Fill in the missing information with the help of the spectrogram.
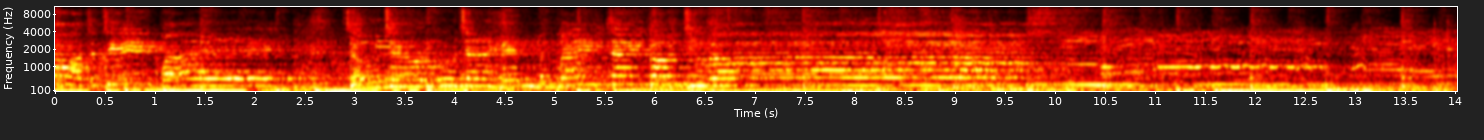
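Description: Male pop-rock singer singing a song live through the stage PA, backed by a band with bass, drums and guitar.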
